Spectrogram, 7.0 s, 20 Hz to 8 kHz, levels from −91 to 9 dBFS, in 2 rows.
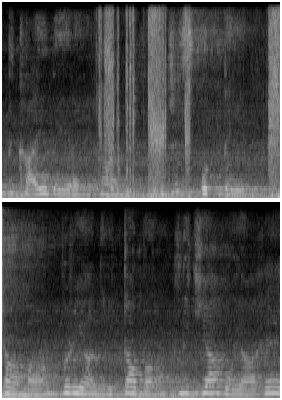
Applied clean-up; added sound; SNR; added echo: none; Packing tape, duct tape; 9 dB; reverberation time 1.9 s.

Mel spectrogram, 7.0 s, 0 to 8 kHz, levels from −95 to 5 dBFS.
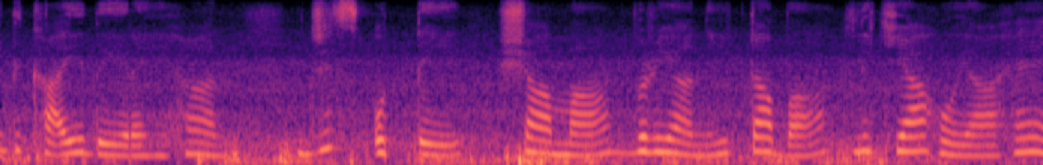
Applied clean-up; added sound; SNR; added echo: none; none; none; none.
